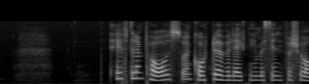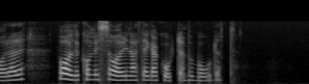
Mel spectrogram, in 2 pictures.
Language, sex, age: Swedish, female, 56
